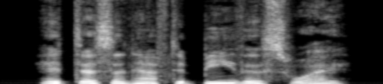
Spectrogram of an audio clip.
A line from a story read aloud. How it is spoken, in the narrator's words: she says, her voice wavering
